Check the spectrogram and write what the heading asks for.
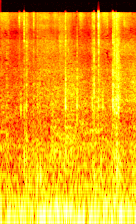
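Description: Steady low background rumble of a large store with a few faint clicks as the try-me button on a giant animated skull prop is pressed. The prop gives no sound or response.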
